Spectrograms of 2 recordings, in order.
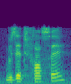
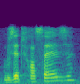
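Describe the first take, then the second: First: Français said fran-SAY, final s silent, rising question; masculine français. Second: Française said fran-SEZ, voiced z sounded at the end, rising question; feminine française. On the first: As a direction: end français on an open "ay" sound with no final consonant. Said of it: "if someone asks you if you're French". (français with no z sound at the end) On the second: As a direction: let française finish on a clear buzzing z. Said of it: "Or if you're a woman". (française with an audible final z) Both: Shown as a demonstration.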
